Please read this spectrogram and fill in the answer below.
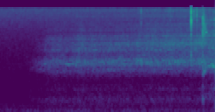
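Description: A woman's slow, audible breath, a soft rush of air that starts about half a second in and lasts over two seconds, taken as part of a guided meditation breathing exercise.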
